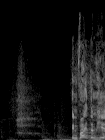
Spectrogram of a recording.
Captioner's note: Alex sighs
